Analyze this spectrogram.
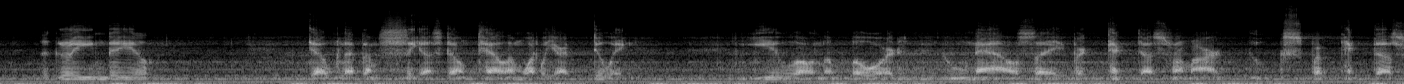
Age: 60-79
